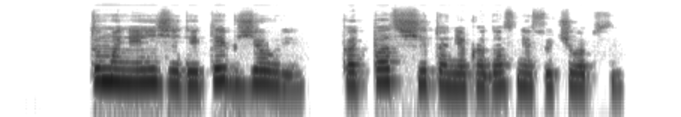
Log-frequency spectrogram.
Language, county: Lithuanian, Vilnius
